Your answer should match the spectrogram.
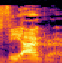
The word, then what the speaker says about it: Villagra: must have known that two L's is the sound I-Y in Spanish. So if you say his name, I mean, as a Spanish-speaking person, that is a safe bet. yeah, and so if you say that name, it's Viagra, right?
